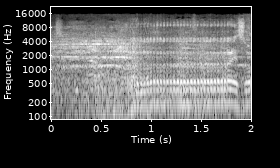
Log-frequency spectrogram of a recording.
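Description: A man's voice holding one long drawn-out vowel at a steady pitch, starting about half a second in and ending near the end, over arena background noise.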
